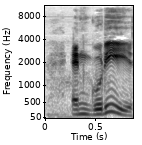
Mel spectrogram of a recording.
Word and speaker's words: Nguri: N-G, Nguri se escribe. Nguri, como gnomo, pero al revés.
